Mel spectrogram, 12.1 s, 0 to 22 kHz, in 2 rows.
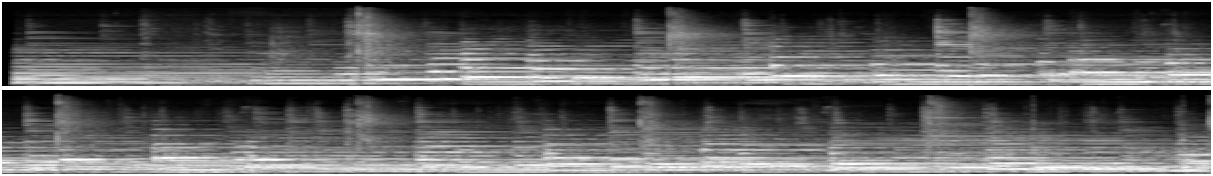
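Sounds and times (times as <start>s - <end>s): grand piano chords and melody: 0.1s - 12.0s
plucked string instrument: 0.1s - 12.0s.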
